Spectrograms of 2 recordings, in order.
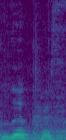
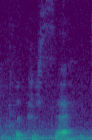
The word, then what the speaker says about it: Le Creuset: And this is my le creuset. I gotta say it properly. I studied French. Le creuset. Le creuset.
